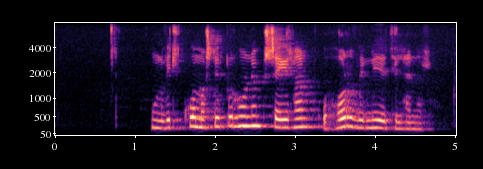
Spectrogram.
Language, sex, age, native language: Icelandic, female, 60-69, Icelandic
